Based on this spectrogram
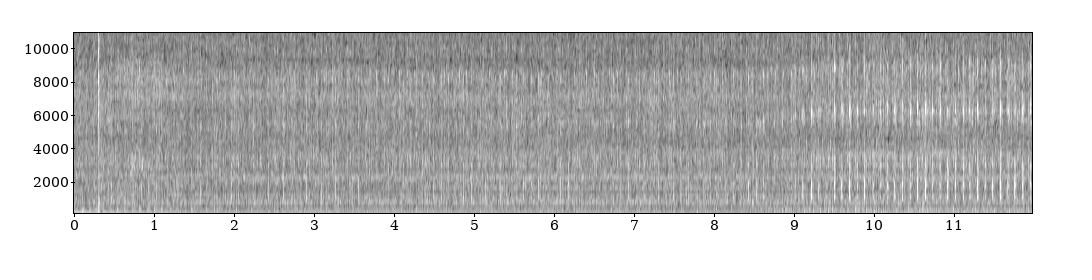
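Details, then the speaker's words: Mahindra Scorpio mHawk diesel (replacement engine) idling with a steady tak-tak knock that sharpens toward the end; compression and cylinders 2–3 TDC checked OK, knock stops when cylinder 2 injector disconnected; mechanic suspects seized piston, not confirmed. "दो number cylinder का socket निकालने प ही आवाज बंद हो रही है तो इसमें मुझे ऐसा लग रहा है पिस्टन सीज है"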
